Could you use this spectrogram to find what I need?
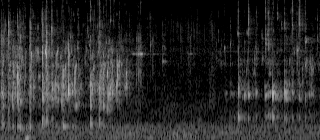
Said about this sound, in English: So I just pour it through just a little filter.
